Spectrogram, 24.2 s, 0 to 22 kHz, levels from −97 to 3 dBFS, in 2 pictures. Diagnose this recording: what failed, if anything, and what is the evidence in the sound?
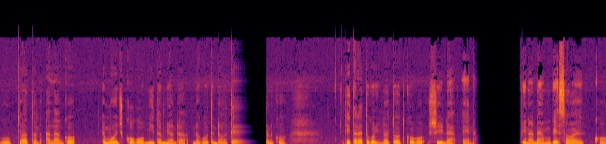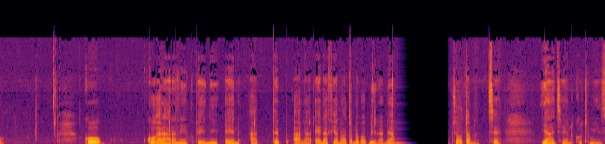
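The speech cuts out at 4.69 to 5.35 s, 9.49 to 10.42 s and 20.08 to 21.11 s. Each gap begins with a brief fading buzz or hiss, then silence. Speech resumes with that stretch missing. This is likely a long network dropout: packets stopped arriving, and the receiver's concealment faded out.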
